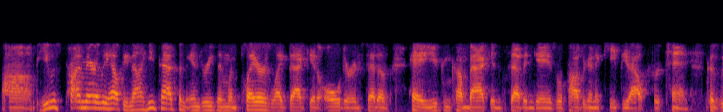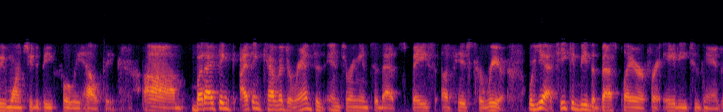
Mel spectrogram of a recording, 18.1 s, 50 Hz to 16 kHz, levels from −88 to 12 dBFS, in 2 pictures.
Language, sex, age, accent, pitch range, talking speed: English, male, 30-49, American, 105-145 Hz, 235 wpm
